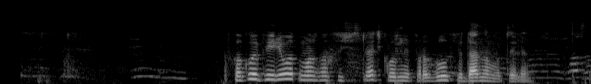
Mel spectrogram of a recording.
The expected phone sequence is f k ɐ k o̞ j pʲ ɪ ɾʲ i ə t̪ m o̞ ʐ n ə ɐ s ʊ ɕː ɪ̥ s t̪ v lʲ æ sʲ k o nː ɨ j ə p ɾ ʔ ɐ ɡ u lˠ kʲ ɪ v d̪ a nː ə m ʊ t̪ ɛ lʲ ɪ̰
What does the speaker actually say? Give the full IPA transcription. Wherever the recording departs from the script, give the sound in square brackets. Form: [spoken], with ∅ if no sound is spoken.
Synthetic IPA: f k ɐ k o̞ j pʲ ɪ ɾʲ i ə t̪ m o̞ ʐ n ə ɐ s ʊ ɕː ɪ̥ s t̪ v lʲ æ [tʲ] k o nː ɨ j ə p ɾ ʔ ɐ ɡ u lˠ kʲ ɪ v d̪ a nː ə m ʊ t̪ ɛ lʲ ɪ̰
